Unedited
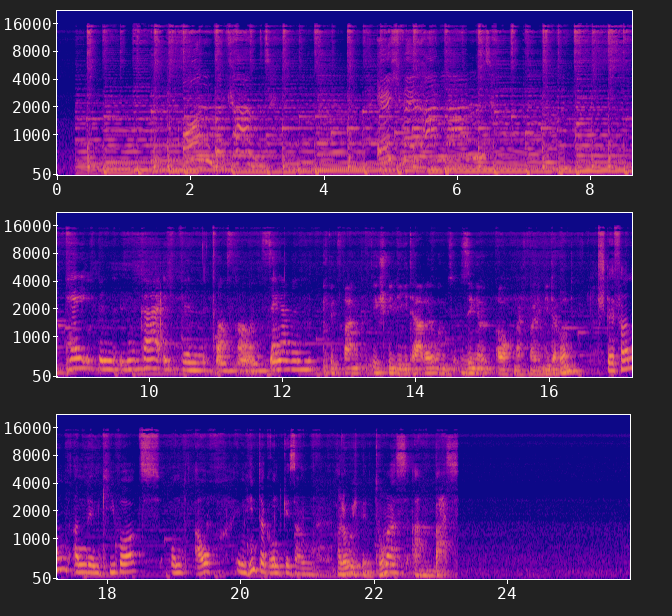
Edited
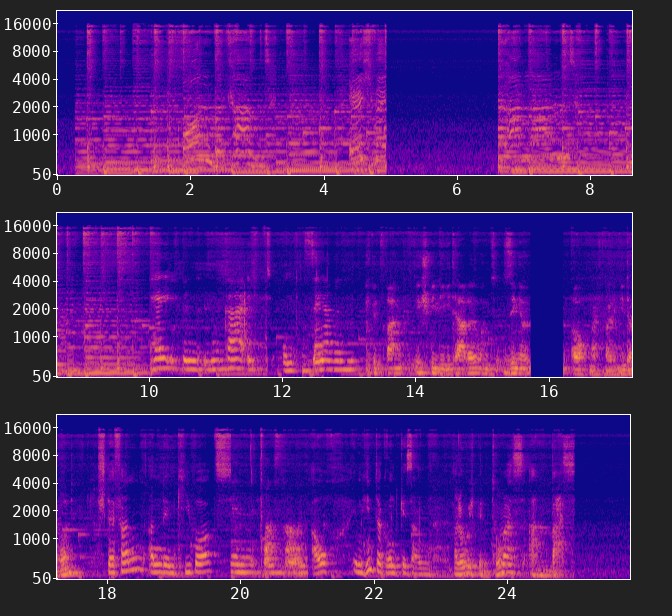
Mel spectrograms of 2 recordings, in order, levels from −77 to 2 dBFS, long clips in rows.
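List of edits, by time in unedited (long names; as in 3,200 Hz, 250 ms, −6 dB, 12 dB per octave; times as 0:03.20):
0:03.28–0:03.70: remove
0:05.35: splice in room tone 1.68 s
0:10.51–0:11.66: swap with 0:18.72–0:19.25
0:15.08: splice in silence 0.49 s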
